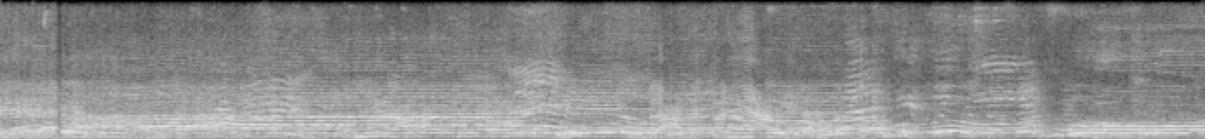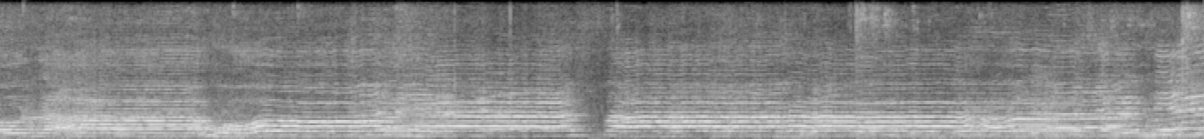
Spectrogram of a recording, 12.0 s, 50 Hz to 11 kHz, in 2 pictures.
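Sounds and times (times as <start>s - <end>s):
crowd chatter: 0.0s - 12.0s
women singing unaccompanied: 0.0s - 12.0s.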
